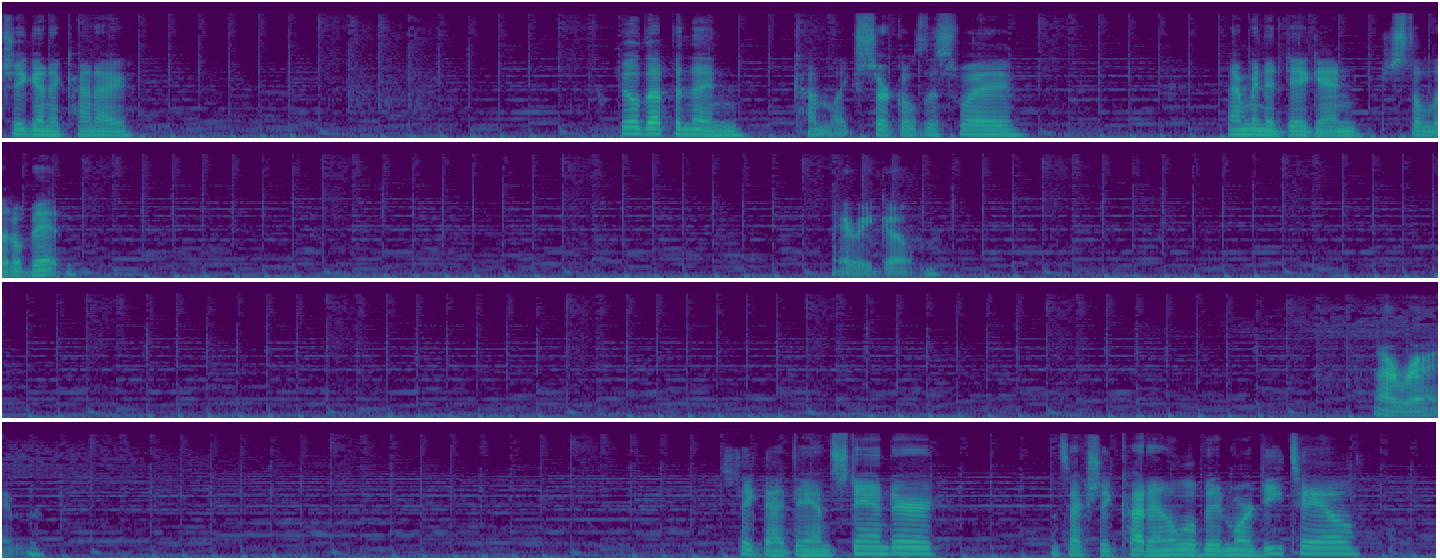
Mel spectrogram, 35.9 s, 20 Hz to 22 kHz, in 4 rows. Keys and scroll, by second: 6.5 s, 20.4 f, 30.9-32.1 typing.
